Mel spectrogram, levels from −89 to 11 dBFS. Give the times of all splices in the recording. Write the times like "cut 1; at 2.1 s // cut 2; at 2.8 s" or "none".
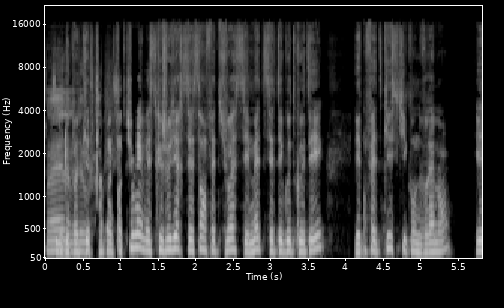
cut 1; at 4.2 s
